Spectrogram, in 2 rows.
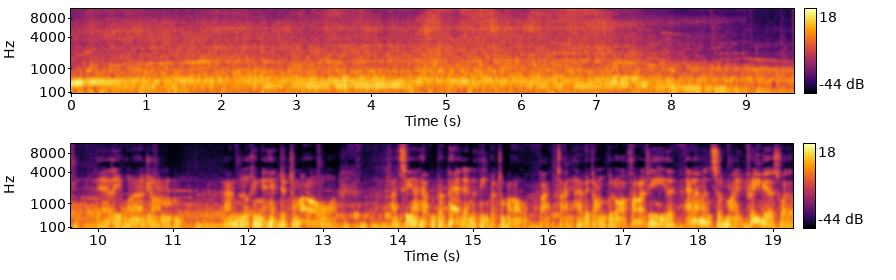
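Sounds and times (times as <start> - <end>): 
several vacuum cleaners droning: 0.0 - 19.2
speech: 10.6 - 19.2.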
